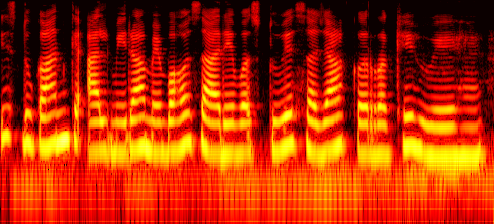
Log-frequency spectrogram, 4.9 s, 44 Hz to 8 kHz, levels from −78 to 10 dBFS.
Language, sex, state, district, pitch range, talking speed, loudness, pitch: Hindi, female, Jharkhand, Garhwa, 225-265 Hz, 145 wpm, -15 LUFS, 235 Hz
